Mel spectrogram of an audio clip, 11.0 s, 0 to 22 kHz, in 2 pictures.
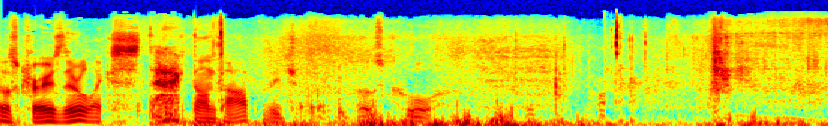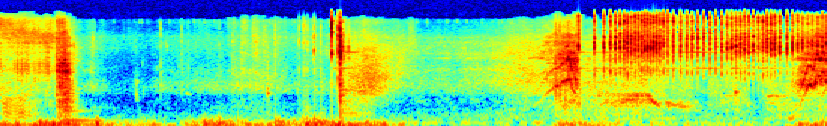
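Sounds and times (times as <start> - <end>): fishing reel gears whirring: 9.1 - 11.0.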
